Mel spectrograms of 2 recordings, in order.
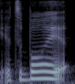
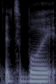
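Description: First: Put-on higher, louder "It's a boy"; dramatic reveal. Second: Said in the usual way. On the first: Shown as a demonstration. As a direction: announce it like scandalous news.

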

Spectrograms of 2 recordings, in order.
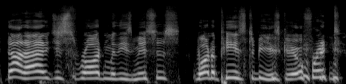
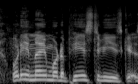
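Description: First: Very high put-on caller voice; squeaky mock informant explaining; tattletale caller. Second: Higher, querying mock operator; puzzled operator. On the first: Caller reporting a scooter rider to triple O, put-on tattletale voice. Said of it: "you imagine the phone call". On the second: Triple O operator questioning a caller, mock puzzlement. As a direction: query the caller's odd wording, then break off. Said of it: "Triple O".

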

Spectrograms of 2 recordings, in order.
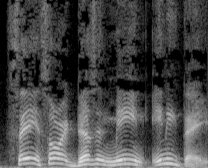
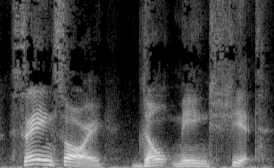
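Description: First: Slower, a touch higher, weighing sorry; earnest restatement; serious emphasis. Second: Slowed down, each word landed; slow blunt emphasis. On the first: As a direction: say it slowly and seriously, leaning on sorry. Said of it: "Being serious". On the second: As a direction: lay it down flat and blunt, slowly. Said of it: "let me be real with y'all". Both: Real, not acted.

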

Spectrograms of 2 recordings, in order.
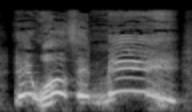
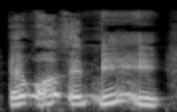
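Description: First: Squealing mock shout. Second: Mock pleading denial. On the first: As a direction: shriek the denial in panic. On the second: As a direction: deny it like a caught kid. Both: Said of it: "I'm doing the old".

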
